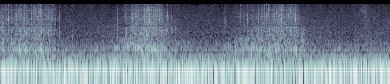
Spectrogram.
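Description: A sewing machine stitches a quilt block for a Wheel of Mystery laser-cut kit, running in three or four quick bursts of rapid mechanical whirring separated by short pauses, with no talking.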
